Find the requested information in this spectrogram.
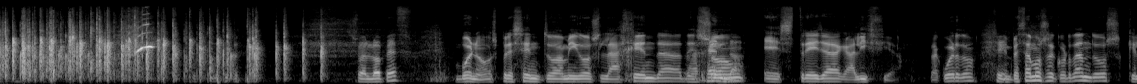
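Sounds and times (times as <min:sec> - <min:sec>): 
clapping: 0:00.0 - 0:03.3
speech: 0:03.6 - 0:11.3.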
